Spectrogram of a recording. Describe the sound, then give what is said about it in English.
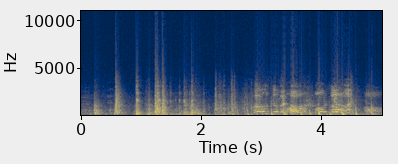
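A heavy wooden bar is lifted and a door swings open, with a few sharp clunks and creaks, followed by voices talking. “Hurry, unbar the door.”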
